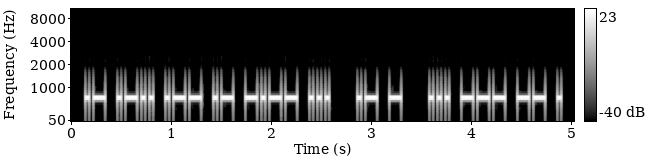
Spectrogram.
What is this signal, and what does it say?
Morse code, heard as a keyed tone, about 30 wpm, 700 Hz. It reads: ALWAYS AT SOME
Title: Sentences from Top 1200 Words 30wpm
